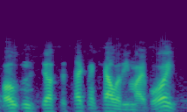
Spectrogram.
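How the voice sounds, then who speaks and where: An actor playing a smug, back-slapping campaign fixer with slick, chummy patter in an old-time radio drama. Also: male voice, fairly low pitch, fast, narrow, tinny audio, a little hiss or hum, lightly acted. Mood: smug, jovial.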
